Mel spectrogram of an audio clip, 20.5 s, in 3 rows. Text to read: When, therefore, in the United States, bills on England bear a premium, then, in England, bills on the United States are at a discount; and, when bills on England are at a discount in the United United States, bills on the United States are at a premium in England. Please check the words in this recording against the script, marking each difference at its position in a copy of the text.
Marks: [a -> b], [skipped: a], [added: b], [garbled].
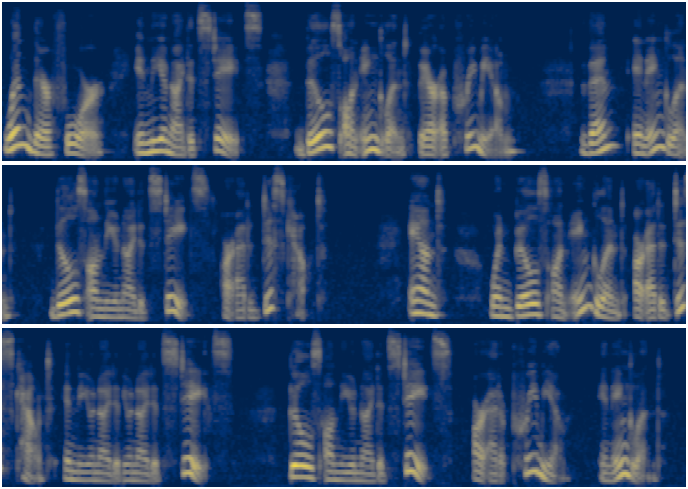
When, therefore, in the United States, bills on England bear a premium, then, in England, bills on the United States are at a discount; and, when bills on England are at a discount in the United United States, bills on the United States are at a premium in England.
